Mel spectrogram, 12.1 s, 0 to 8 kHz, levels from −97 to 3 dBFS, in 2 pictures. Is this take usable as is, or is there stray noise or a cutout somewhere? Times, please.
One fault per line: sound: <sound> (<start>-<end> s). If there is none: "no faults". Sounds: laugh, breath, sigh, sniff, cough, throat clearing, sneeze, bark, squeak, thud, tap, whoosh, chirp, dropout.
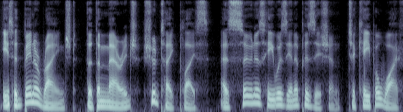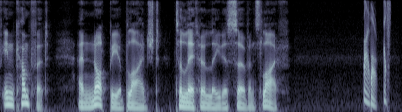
sound: chirp (11.5-11.9 s)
